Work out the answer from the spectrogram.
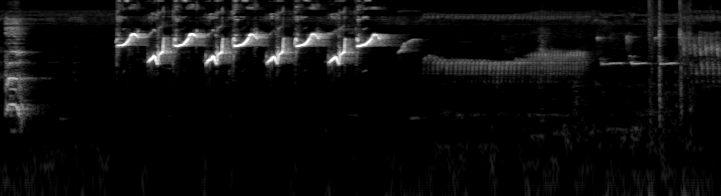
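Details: Cinereous tit singing for a cage-bird training recording: a brief low note, a pause, then nine crisp repeated two-note whistles, followed by a steady thin hum and faint clicks.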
